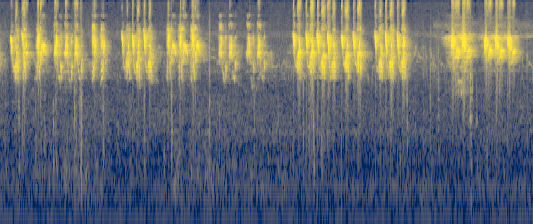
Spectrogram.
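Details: High, thin chirping from a brooding paddyfield pipit, grouped in quick bursts of three to five notes almost continuously, a steady low hum in the background.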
